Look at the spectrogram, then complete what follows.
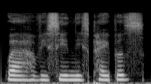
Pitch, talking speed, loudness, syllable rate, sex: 210 Hz, 240 wpm, -18 LUFS, 6.8 syllables/s, female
